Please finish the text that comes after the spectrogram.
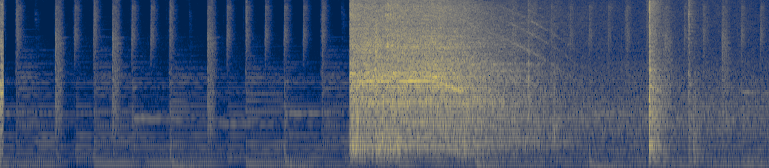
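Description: An electric mixer blends softened cream cheese and butter, kicking in abruptly partway through with a loud, steady whir that gradually fades, heard over background music.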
